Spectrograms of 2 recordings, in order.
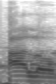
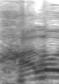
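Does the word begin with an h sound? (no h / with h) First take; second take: no h; with h. First: The word begins without any h sound. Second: The word begins with an h sound. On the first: "फ्रांसीसी वाले बोलेंगे तो क्या बोलते हैं, आलो बोलते हैं" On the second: "हलो जो आप लिखते हैं एच के साथ"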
